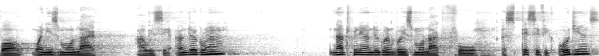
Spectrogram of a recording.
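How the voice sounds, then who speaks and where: With ordinary pitch variation, a man's medium-pitched voice keeps a moderate pace. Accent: French. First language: French. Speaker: dancer. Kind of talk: panel discussion.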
